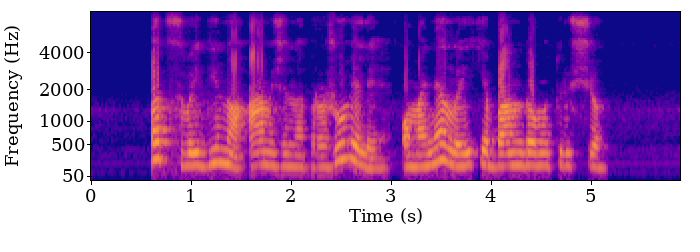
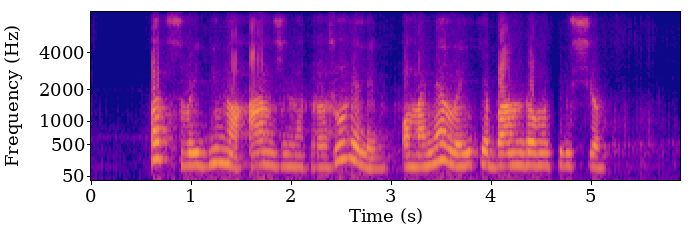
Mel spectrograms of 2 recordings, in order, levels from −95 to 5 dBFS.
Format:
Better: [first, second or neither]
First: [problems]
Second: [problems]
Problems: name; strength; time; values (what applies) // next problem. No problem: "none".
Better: first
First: none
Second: noise reduction (neural separator model SepFormer DNS4)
